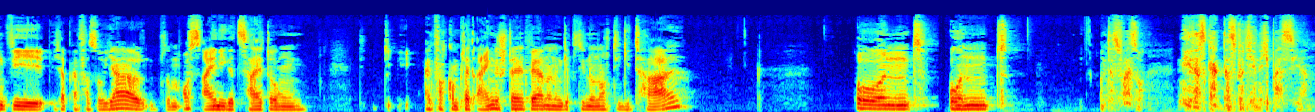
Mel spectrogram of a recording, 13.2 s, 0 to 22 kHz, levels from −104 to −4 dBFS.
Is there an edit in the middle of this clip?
yes; 4 cuts; at 1.4 s, 2.0 s, 4.0 s, 9.4 s

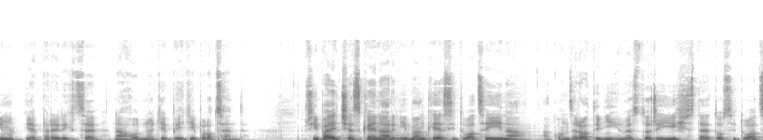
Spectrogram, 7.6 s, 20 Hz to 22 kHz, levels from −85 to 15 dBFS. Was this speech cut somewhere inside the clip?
no; 0 cuts

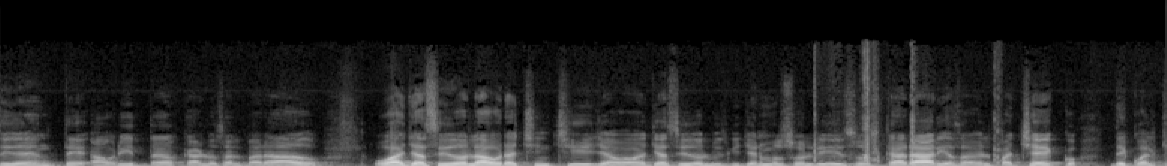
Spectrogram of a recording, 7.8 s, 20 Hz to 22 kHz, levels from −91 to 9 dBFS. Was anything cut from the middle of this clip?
no; 0 cuts

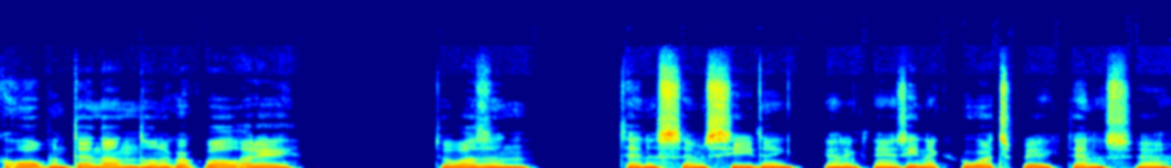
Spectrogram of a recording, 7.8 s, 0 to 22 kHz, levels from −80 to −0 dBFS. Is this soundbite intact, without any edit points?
yes; 0 cuts

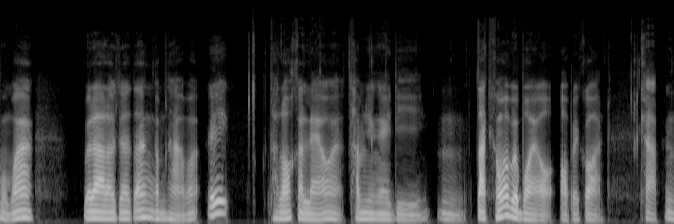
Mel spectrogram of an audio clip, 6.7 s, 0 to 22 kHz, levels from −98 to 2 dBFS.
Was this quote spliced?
yes; 1 cut; at 3.5 s

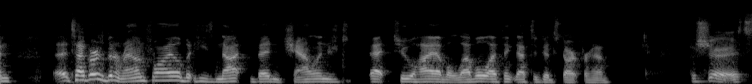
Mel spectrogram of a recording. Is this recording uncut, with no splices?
no; 1 cut; at 1.5 s

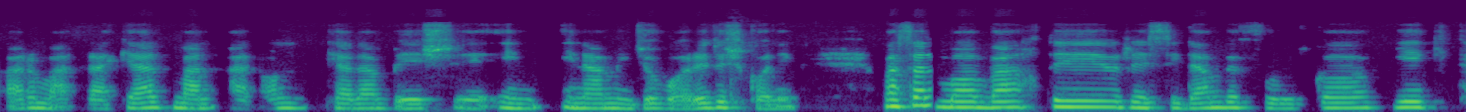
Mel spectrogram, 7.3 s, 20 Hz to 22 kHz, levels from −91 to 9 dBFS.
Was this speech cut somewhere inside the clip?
yes; 2 cuts; at 1.6 s, 4.6 s

